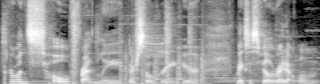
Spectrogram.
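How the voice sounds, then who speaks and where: A woman's voice: fairly low pitch, measured pace, music in the background. Female travel vlogger, thirties, casual chat into a handheld phone. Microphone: phone at arm's length.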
